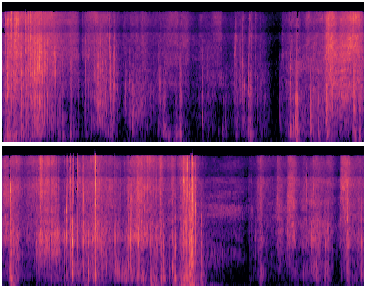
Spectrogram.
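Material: Paper.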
